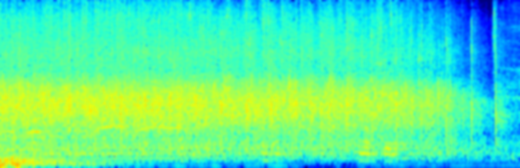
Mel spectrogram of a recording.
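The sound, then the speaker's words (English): A church audience stands and applauds in welcome for a guest pastor, a long, even wash of clapping at low volume that thins out and tapers off in the last moments. “Let's all stand up on our feet right now. Let's put our hands together and give Pastor Brett Fuller a huge Church of the King welcome.”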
